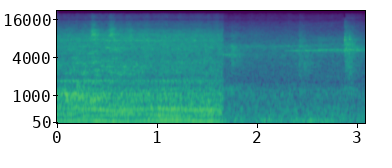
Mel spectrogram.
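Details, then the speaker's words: Bandsaw sawmill, feed raised to a moderate, typical rate with joystick bottomed out at set speed: steady even saw hum and clean low drone, then drops away; normal cut, band harmonics and ripple gone, sawdust more evenly packed. "That's a little faster. That's probably what most people are going to saw at. You can almost hear the tone."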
